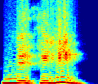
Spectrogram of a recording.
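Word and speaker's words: nephil: y pH intermedia nepil se pronuncia nefil en el original hebreo esta palabra en su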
